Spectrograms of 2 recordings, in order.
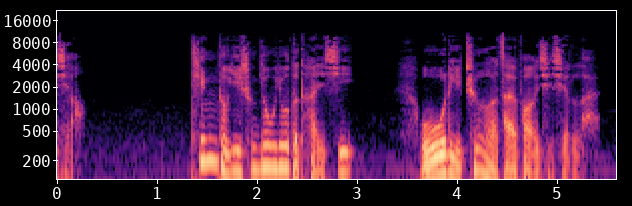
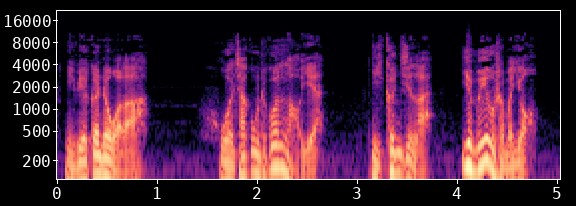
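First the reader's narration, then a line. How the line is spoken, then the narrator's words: Nervous, forced loud shout. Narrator (Chinese): 他壮了壮胆子，也不回头，冲着空气大喊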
